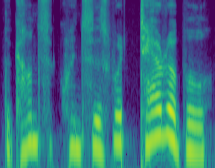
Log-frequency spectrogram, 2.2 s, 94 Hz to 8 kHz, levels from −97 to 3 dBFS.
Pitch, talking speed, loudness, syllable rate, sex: 175 Hz, 110 wpm, -18 LUFS, 5.4 syllables/s, male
